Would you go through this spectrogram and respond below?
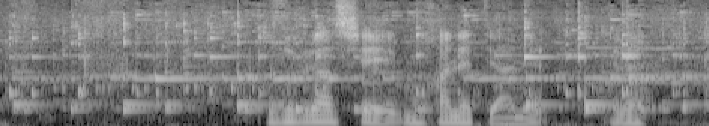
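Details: Akkaraman sheep lambs, newly separated from their mothers, calling for them: a run of wavering, harmonic bleats in quick succession over a steady tinkling of bells, with a faint human voice nearby.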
